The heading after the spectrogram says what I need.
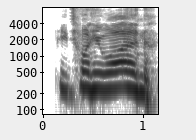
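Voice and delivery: screamed high and loud, panicked; desperate scream. A narrator's reading. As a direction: scream his name to wake him. Desperate cry over lifeless friend.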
